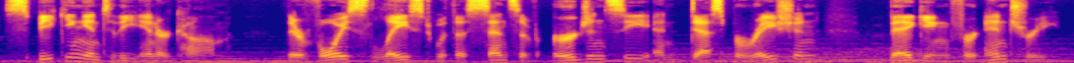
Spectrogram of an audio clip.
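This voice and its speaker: A man's voice: on the low side, lively intonation, normal speed, over music. A man reading a dramatic scripted narration for a video as its narrator.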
